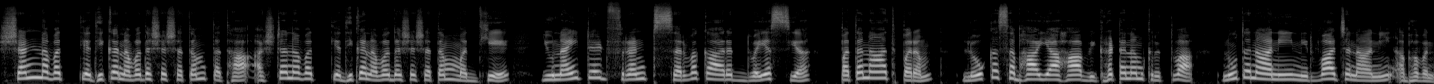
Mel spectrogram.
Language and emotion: Sanskrit, neutral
